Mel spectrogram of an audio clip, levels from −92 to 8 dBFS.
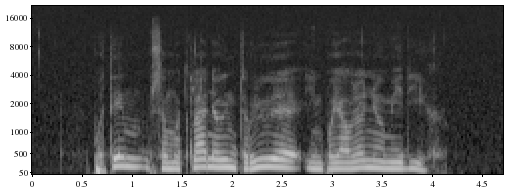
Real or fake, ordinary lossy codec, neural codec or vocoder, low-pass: real; none; none; none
